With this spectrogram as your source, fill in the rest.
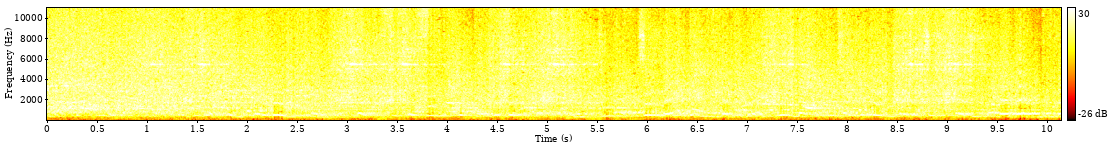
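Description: Loud music with a singing voice plays through loudspeakers.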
